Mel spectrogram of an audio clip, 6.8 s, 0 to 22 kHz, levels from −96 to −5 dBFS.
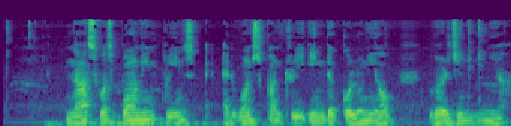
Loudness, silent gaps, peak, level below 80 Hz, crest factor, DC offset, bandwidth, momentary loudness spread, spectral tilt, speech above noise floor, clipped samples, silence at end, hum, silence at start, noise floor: -26 LUFS; none; -6 dBFS; -46 dBFS; 20 dB; under 0.1%; 12 kHz; 11 LU; -4.5 dB/octave; 28 dB; under 0.1%; 0.05 s; none; 0.35 s; -53 dBFS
